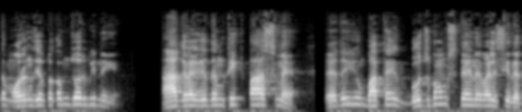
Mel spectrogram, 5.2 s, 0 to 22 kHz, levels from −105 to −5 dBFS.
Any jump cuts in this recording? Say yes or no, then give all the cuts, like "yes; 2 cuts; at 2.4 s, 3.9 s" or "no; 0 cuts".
no; 0 cuts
